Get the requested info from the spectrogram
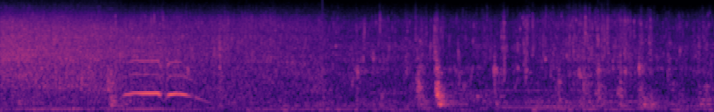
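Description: Rushing water of a small rapid around a canoe, easing off as the canoe glides out onto flat water, with paddle strokes splashing and knocking; one sharp knock a little past halfway. A short two-note pitched sound about a second in is the loudest thing.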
